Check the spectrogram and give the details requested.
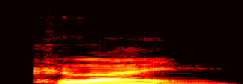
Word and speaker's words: kleine: grossu öğrendik büyük şimdi kleine kleine küçük e ve i harfleri yan yana gelince ay diye okunuyordu Kine Kine küçük di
